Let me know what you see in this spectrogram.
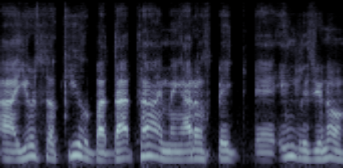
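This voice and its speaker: A man speaks at a medium pitch with ordinary pitch variation and a Spanish accent. His tone is bright and sharp, and the sound is dry and close with no echo. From El Salvador, San Miguel. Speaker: singer and producer. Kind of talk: interview. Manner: halting.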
